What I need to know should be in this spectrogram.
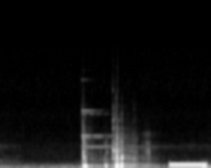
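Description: A telephone receiver is lifted with a clatter.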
